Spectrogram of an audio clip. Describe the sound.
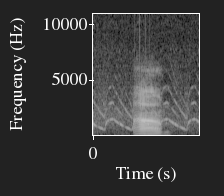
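A police cruiser and ambulance siren arriving, its wail sweeping repeatedly down and then up in pitch, interrupted midway by a brief, loud, steady buzzy blast before the sweeping resumes.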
